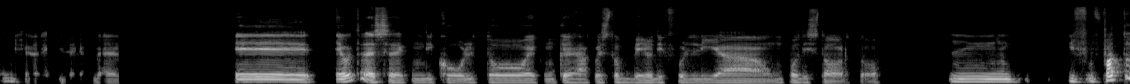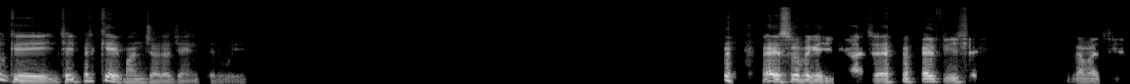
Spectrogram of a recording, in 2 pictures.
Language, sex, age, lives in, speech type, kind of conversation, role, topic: Italian, male, 30-34, Italy, conversation, podcast, host, Come si costruisce un antagonista interessante e credibile?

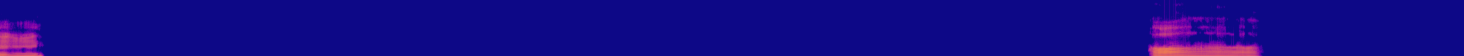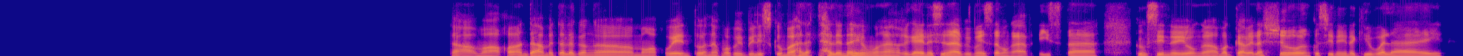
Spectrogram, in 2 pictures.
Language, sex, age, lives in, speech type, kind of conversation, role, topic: Filipino, male, 35-39, Philippines, conversation, podcast, host, Bakit sa tingin mo ay mabilis kumakalat ang isang kuwentong nagiging usap-usapan?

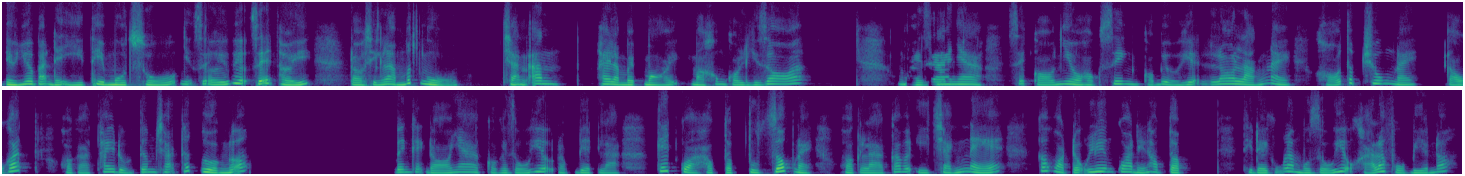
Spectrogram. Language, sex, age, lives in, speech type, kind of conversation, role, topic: Vietnamese, female, 20-24, Vietnam, read, expert-assistant, expert, Những dấu hiệu của áp lực học tập và cách khắc phục là gì?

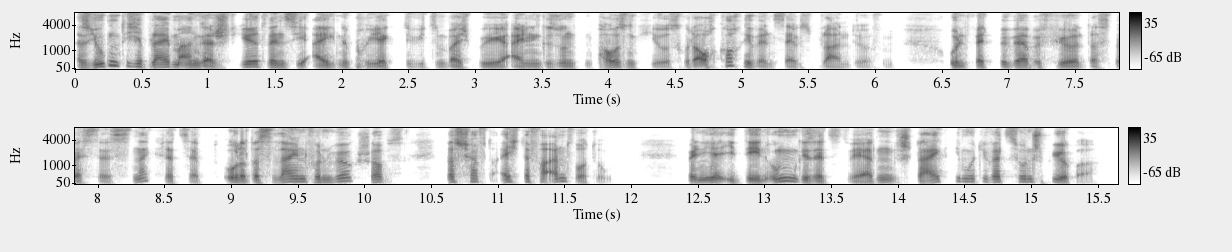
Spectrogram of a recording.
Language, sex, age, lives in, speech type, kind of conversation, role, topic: German, male, 35-39, Germany, read, expert-assistant, expert, Wie könnten wir es schaffen, dass gesunde Ernährung für alle leichter zugänglich wird?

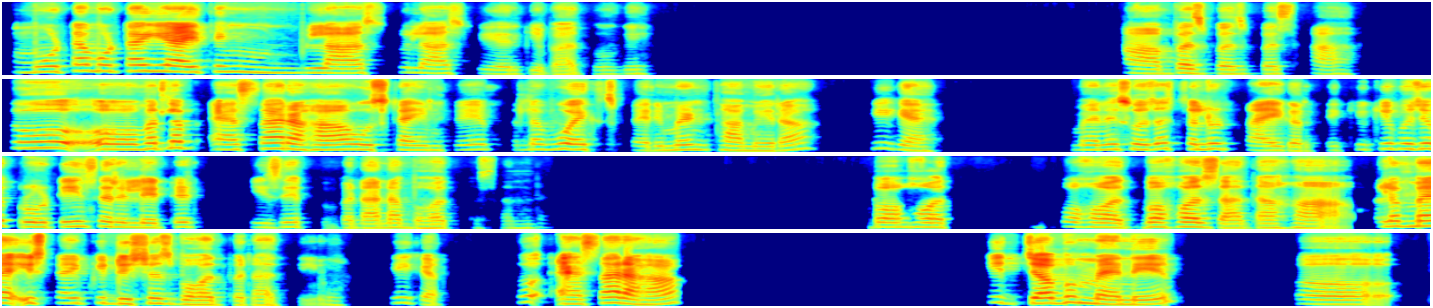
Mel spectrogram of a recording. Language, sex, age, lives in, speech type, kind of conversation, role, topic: Hindi, female, 30-34, India, conversation, podcast, guest, Cooking failures se tumne kya best seekha, koi example?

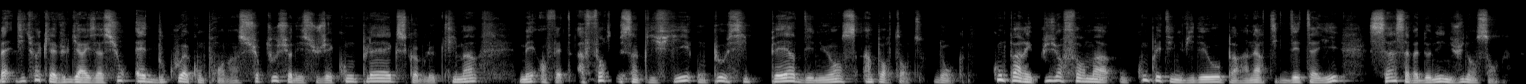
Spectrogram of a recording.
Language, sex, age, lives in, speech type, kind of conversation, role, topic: French, male, 45-49, France, read, expert-assistant, expert, Il y a tellement d’avis différents sur le changement climatique. Comment faire le tri et approfondir sans se perdre ?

